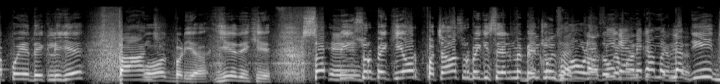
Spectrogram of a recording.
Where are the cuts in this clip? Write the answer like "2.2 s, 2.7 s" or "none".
none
